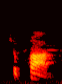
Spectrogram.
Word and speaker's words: Japan: word japan okay japan the primary series is where on the last syllable japan okay when i add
